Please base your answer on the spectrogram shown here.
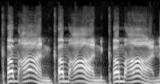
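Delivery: each "come on" pronounced as two separate, careful words; mock-enunciate every "come on" stiffly; over-enunciated imitation. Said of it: "And he enunciated".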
